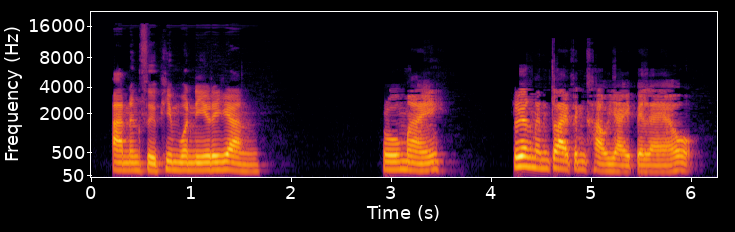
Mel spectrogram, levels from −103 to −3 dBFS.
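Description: At 1.82 s the adaptive stream switches to a lower bitrate; from there the speech abruptly loses everything above 12.3 kHz and turns synthetic, with no gap.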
